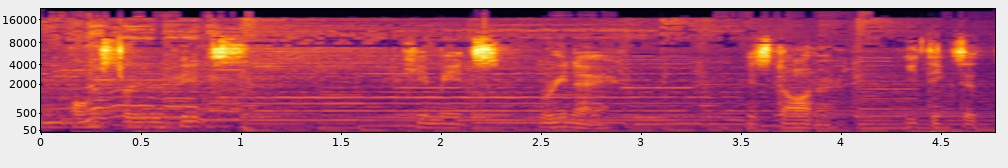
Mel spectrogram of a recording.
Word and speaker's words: Rinné: And that's how Rinné got her name, which is Rinné. So we pronounce it Rinné rather than say Rinné. And then, yeah, fall in love with her daughter again.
